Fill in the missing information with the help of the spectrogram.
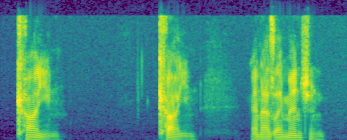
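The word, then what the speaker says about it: קַיִן: For the letter Kof, maybe somebody used the letter Q, and that's fine. as long as we're both saying kain.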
